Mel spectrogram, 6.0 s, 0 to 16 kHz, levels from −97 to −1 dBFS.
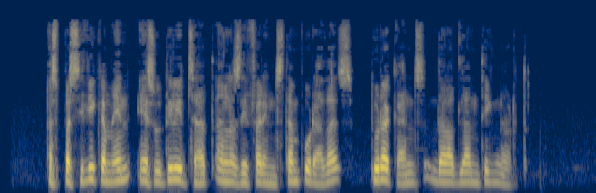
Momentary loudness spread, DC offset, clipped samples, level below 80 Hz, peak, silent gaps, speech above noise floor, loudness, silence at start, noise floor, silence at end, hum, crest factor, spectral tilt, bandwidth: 12 LU; under 0.1%; under 0.1%; -78 dBFS; -6 dBFS; none; 55 dB; -25 LUFS; 0.45 s; -80 dBFS; 0.85 s; none; 20 dB; -5 dB/octave; 11.5 kHz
